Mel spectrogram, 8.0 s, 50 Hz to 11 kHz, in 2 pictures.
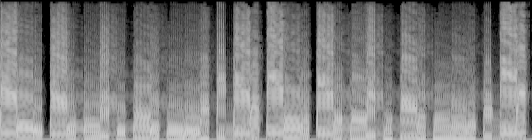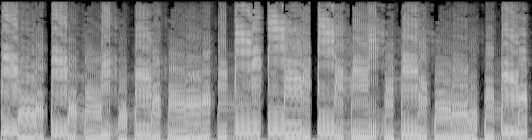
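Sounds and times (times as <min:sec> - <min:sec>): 
120 BPM acid synth line: 0:00.0 - 0:07.9.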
